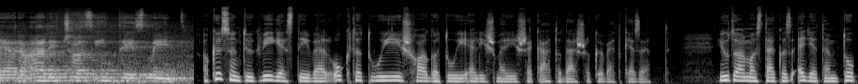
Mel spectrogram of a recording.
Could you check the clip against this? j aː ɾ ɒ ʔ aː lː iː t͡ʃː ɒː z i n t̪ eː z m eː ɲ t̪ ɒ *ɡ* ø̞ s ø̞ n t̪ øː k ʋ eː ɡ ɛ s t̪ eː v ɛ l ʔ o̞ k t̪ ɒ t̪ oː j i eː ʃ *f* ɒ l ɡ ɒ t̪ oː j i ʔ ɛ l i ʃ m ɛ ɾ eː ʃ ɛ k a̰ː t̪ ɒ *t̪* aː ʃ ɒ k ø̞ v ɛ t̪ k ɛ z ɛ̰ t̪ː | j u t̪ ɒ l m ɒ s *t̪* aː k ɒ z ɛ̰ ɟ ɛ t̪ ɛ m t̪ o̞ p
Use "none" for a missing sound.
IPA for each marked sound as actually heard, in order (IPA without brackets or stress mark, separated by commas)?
k, h, d̪, t̪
